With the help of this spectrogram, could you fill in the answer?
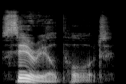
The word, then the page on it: serial port: British English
